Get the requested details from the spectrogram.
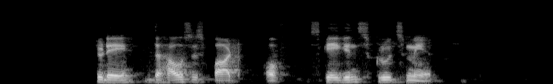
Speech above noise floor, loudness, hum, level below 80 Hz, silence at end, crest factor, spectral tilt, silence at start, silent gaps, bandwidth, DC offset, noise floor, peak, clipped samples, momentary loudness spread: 63 dB; -19 LUFS; none; -60 dBFS; 1.2 s; 18 dB; -6.5 dB/octave; 0.95 s; none; 7.6 kHz; under 0.1%; -81 dBFS; -2 dBFS; under 0.1%; 8 LU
